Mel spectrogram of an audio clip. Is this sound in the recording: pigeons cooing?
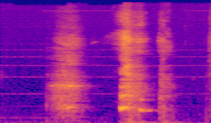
no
